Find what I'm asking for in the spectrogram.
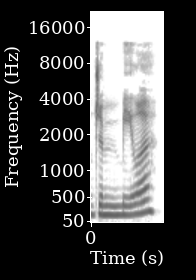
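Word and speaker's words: Jameela: Yeah, because I'm pretty sure that her name is pronounced Jamila.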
